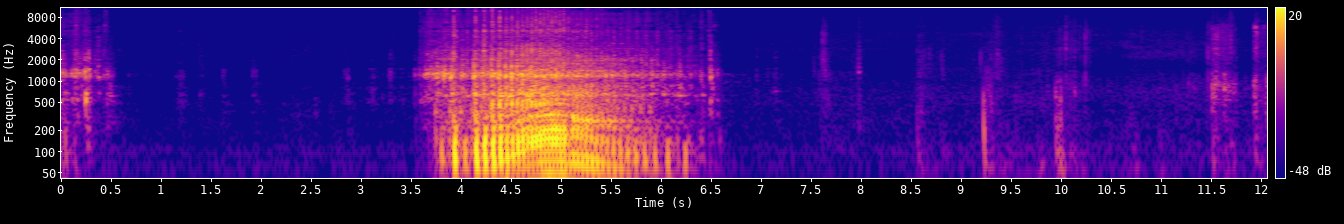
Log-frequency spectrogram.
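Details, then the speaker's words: Older Briggs & Stratton 3 hp engine with gear reduction, found in scrap, run on starting spray with the carb likely gummed: it catches and runs about three seconds with an even, knock-free beat, then shuts down cleanly; no knocking. "Otherwise, I think it's going to be a good running little engine. It didn't hear any knocking, didn't hear any bad stuff."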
